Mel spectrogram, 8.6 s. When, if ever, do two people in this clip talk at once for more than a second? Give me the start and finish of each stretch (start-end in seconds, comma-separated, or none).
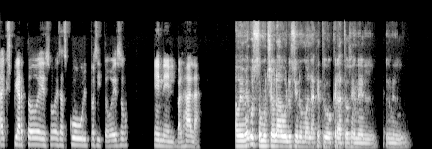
none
